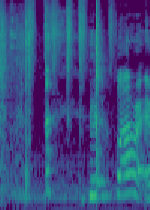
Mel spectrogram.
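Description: A woman speaking a few words, with a few short clicks earlier on.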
